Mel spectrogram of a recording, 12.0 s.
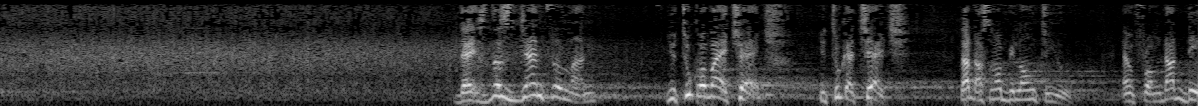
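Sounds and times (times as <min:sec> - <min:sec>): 
audience clapping: 0:00.0 - 0:05.4
speech: 0:04.6 - 0:11.9.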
